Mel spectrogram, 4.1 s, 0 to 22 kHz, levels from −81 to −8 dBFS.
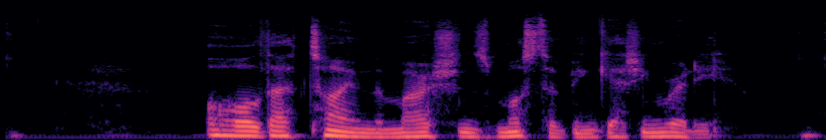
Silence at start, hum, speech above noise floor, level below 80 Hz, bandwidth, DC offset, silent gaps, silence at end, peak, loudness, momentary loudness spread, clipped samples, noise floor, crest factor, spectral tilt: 0.05 s; none; 33 dB; -66 dBFS; 14 kHz; under 0.1%; none; 0.05 s; -16 dBFS; -34 LUFS; 9 LU; under 0.1%; -66 dBFS; 18 dB; -5.5 dB/octave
